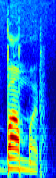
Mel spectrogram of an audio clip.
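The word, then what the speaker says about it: Balmer: तो साइंटिस्ट जे बामर, क्लियर, क्या नाम है इसने, जे बामर, इसमें इसको बाल्मर मत बोलना, एल साइलेंट है।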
